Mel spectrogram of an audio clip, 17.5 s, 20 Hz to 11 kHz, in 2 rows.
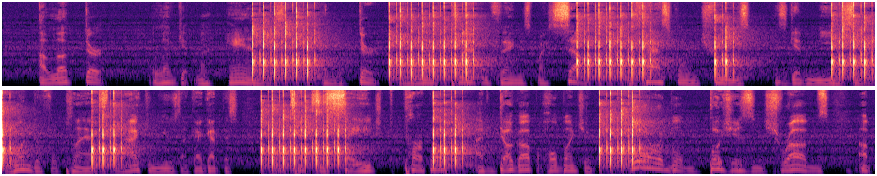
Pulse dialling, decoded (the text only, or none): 6 8 7 2 5 3 8 3 4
